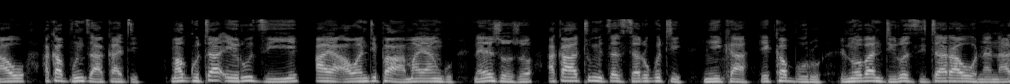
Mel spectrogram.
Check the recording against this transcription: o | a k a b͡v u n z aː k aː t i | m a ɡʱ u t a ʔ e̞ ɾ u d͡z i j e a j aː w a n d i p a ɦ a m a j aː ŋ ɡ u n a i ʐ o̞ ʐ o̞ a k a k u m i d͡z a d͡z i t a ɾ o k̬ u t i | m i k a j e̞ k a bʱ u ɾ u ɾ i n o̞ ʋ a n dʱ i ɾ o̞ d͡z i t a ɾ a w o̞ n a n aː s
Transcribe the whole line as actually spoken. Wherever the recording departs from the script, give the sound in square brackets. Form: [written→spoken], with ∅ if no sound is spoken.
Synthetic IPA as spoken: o | a k a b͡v u n z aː k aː t i | m a ɡʱ u t a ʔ e̞ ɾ u d͡z i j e a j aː w a n d i p a ɦ a m a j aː ŋ ɡ u n a i ʐ o̞ ʐ o̞ a k a [k→t] u m i d͡z a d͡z i t a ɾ o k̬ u t i | [m→ɲ] i k a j e̞ k a bʱ u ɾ u [ɾ→r] i n o̞ ʋ a n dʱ i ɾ o̞ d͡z i t a ɾ a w o̞ n a n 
